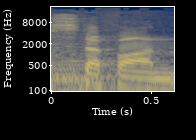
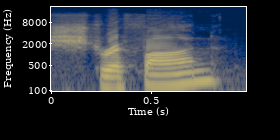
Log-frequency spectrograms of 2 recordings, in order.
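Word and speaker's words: Strefan: it's on yeah s-t-r-e-f-a-n it's still stefan though that wizards correct your okay it's stefan mar progenitor not strife-on um hey food time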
